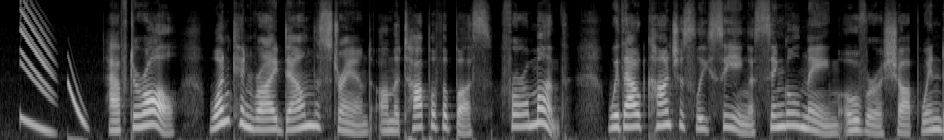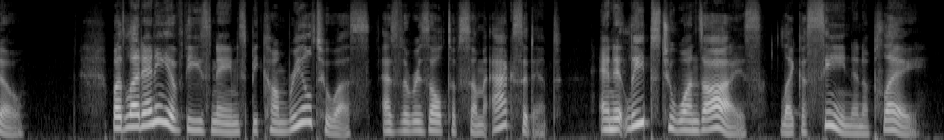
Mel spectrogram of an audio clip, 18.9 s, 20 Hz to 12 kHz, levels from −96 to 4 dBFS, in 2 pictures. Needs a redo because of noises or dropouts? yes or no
yes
